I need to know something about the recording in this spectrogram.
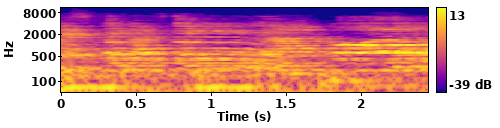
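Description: A show tune in full swing: a group of voices singing together over instrumental accompaniment with a steady low beat.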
